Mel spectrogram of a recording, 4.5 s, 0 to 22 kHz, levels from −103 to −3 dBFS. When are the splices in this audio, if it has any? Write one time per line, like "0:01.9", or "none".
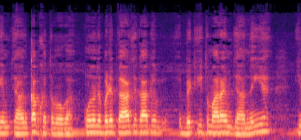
0:01.2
